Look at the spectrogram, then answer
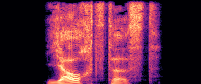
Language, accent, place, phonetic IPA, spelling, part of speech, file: German, Germany, Berlin, [ˈjaʊ̯xt͡stəst], jauchztest, verb, De-jauchztest.ogg
- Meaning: inflection of jauchzen: 1. second-person singular preterite 2. second-person singular subjunctive II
